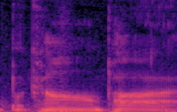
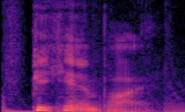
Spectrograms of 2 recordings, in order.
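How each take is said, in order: First: It is said in a Southern American accent. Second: It is said in a plain, unaccented way. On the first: This is how Southern friends say it. "I've had some southern friends and like, oh" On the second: This is how the family says it at home. "I think they would say pecan pie at the house"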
